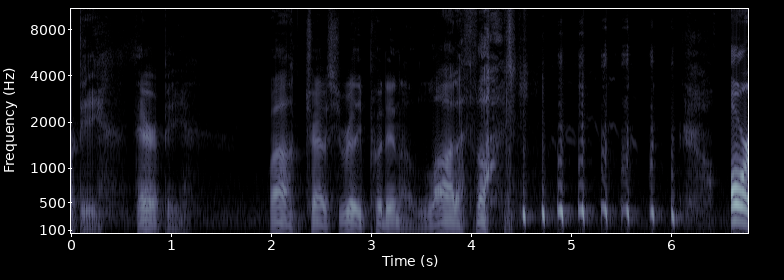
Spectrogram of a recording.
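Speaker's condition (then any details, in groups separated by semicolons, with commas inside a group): No condition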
